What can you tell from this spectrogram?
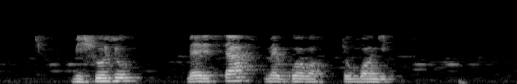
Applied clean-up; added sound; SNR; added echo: none; none; none; none.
